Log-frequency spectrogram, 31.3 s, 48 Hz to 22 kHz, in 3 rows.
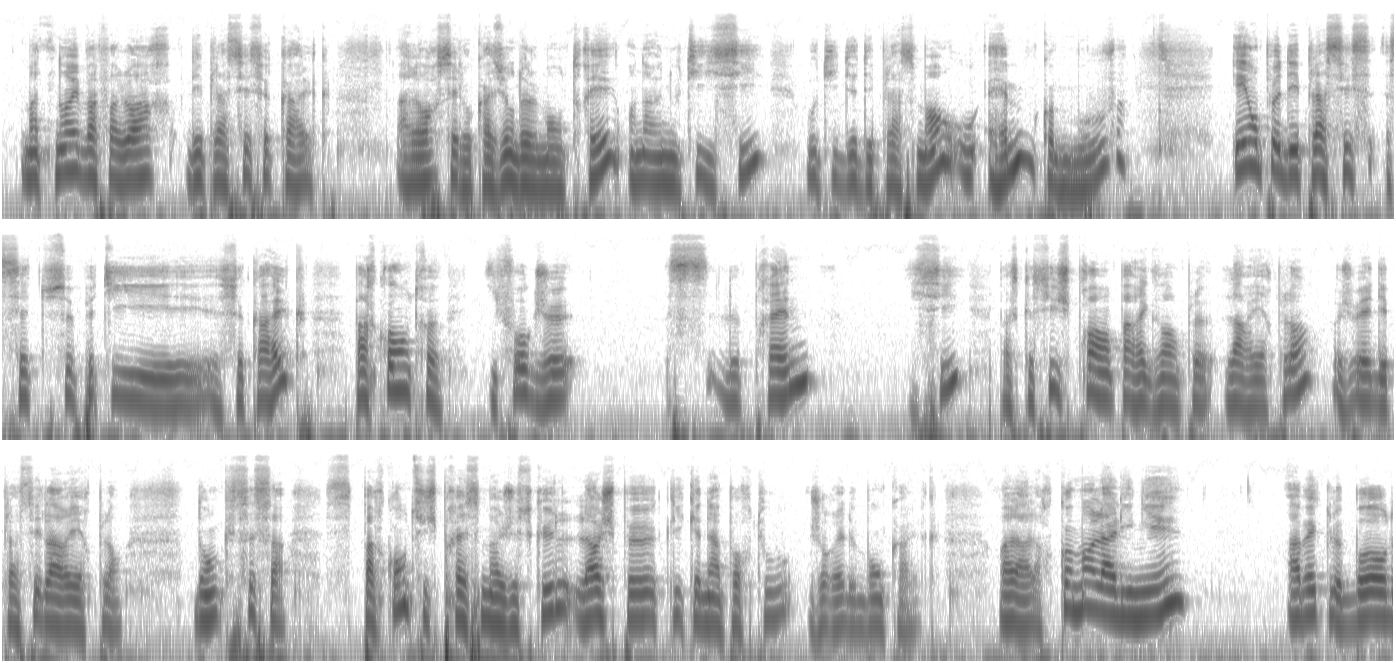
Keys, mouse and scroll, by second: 6.8 click, 8.1 m, 15.9-18.0 drag, 19.4 click, 21.7 ctrl+z, 25.3-26.7 shift+drag, 26.9-28.7 shift+drag.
